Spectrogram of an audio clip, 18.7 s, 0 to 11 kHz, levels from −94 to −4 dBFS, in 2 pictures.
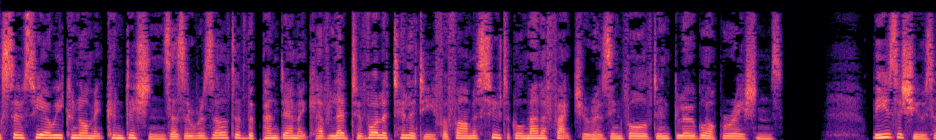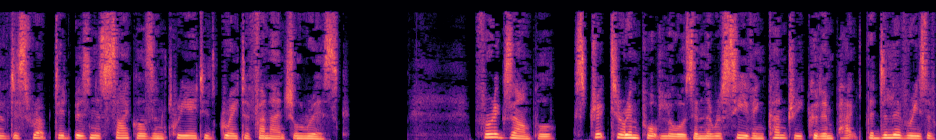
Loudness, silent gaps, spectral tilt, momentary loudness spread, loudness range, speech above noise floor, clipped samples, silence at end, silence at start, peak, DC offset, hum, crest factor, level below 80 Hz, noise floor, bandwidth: -24 LUFS; 7.84-8.20 s, 12.87-13.43 s; -4.5 dB/octave; 6 LU; 4 LU; 32 dB; under 0.1%; 0 s; 0 s; -6 dBFS; under 0.1%; none; 18 dB; -58 dBFS; -55 dBFS; 10.5 kHz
